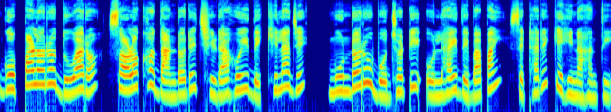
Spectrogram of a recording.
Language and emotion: Odia, neutral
